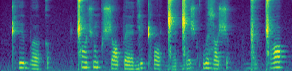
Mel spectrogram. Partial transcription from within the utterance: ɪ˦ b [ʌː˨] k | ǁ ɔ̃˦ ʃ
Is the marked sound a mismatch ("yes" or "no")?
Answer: no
